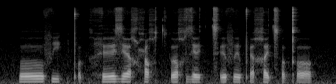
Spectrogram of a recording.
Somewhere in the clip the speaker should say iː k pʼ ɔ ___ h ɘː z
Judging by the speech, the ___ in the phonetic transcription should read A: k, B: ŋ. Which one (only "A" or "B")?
A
